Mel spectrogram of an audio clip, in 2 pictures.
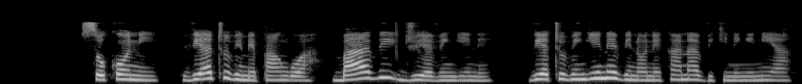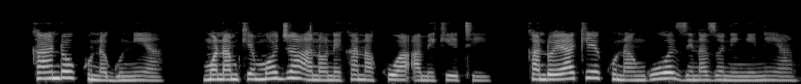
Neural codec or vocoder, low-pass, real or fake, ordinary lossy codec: none; 7.2 kHz; real; MP3, 48 kbps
